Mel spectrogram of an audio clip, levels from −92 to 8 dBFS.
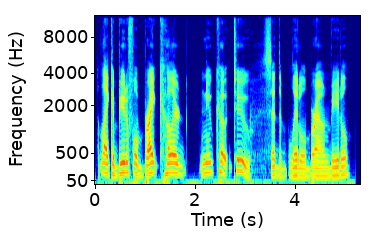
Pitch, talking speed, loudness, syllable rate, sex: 135 Hz, 160 wpm, -21 LUFS, 4.5 syllables/s, male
